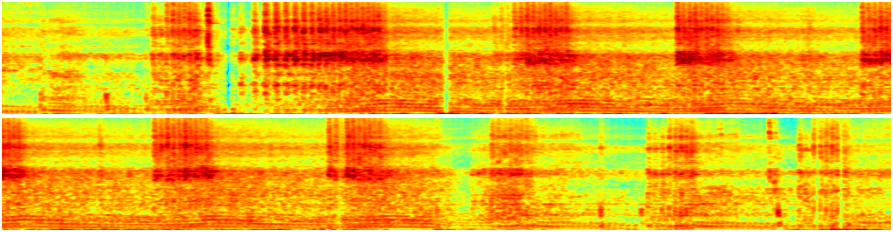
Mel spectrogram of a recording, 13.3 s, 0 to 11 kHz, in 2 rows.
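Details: Honda HRH 536 HXE professional mower, running again: steady running with a harsh metallic clatter pulsing about once a second around the blade area; owner suspects the blade clutch, not confirmed.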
